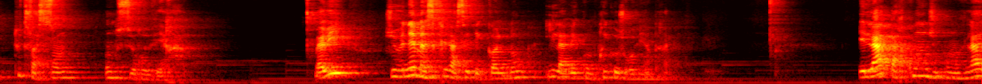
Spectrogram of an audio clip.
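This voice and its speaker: Here a vlogger, a young French woman, recounts her own story with plenty of false starts, fillers and hesitation. Her pitch is fairly low and her tone darkish, and the recording echoes heavily.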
